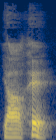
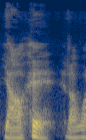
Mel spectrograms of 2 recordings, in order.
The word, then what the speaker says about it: 야훼: 없어요 그러니까 하나님은 야외 야훼 여호와라 정확한 발음은 야외 야훼라고 할 수 있습니다 야훼 하나님은 짝신이 없어요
